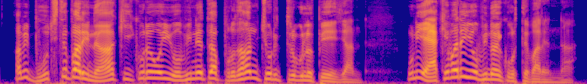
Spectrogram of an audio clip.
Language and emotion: Bengali, disgusted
